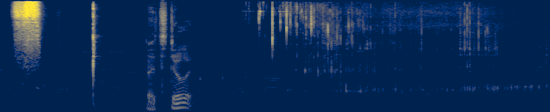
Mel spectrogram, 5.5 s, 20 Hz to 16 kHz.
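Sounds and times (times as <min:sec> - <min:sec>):
escaping gas hissing from opened bottle: 0:00.0 - 0:00.4
speech: 0:01.5 - 0:02.1.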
